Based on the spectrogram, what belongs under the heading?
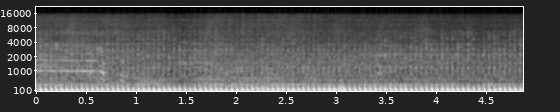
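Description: Small motorbike engine running steadily at low speed with a rapid, even exhaust beat.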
